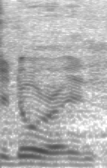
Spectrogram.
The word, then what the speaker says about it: Shedeur: But Shedeur is pronounced Shedeur no matter language.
